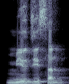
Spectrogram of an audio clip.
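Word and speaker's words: musician: होगा ये ध्यान रखना क्योंकि इसका उच्चारण सन है म्यूजिशियन म्यूजिशियन फिजिशियन फिजिशियन बोलते हैं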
